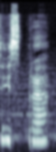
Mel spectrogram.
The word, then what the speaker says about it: Iskra: My daughter's name was Iskra. And before you ask, yes, Iskra, as in Iskra Manufacturing Plant. Iskra? I'm sorry, the Bulgarian pronunciation is Iskra.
